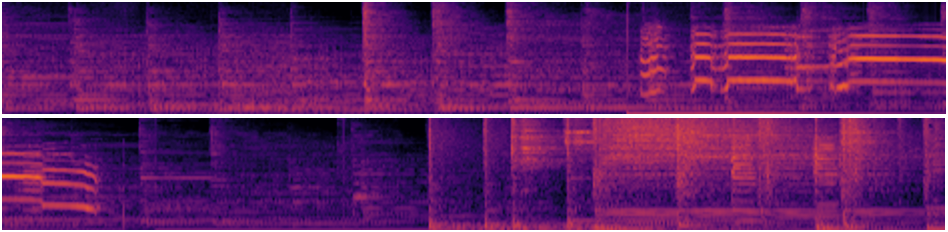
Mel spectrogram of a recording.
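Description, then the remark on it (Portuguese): A rooster, the fable character Galo Mateu, lets out a single drawn-out crow, rising and then falling in pitch, over a bed of busy, rhythmic background music that swells louder toward the end. “E graças ao fato do Galo Mateu ler os jornais todos os dias, eles não acreditaram na notícia.”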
